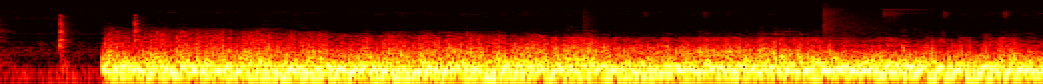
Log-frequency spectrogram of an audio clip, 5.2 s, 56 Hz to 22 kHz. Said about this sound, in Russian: Взрыв выбросил из недр Земли более 10 миллионов кубометров грунта.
